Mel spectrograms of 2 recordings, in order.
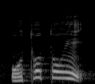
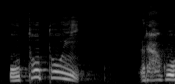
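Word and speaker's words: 一昨日: 자, 일단 어제보다 하루 더 전날은 그제라는 단어로 오토토이, 오토토이라고 하고요.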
